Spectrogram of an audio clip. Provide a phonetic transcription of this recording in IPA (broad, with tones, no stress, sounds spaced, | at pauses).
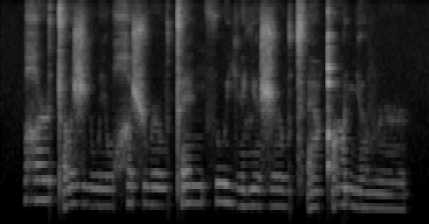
ʁ ə˞˦ tʼ ʌ˨˦ ʒ i˨ w ɪ˨ w χ ə˨ ʃ w ə˞˨ w tʼ ɛ˦ ŋ θ u˦ j ɪ˨ lʲ ə˨ ʒ ə˞˨ w t͡sʼ æ˨ qʼ ɔ˦ nʲ ʌ˨ β ə˞˨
